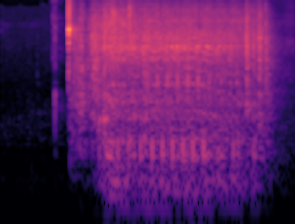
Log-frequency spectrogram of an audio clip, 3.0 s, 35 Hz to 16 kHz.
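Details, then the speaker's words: 1982 Honda GL1100 Goldwing, sat 12+ years, after starter repair: starter whir, then it catches and runs ragged on only some cylinders for about two seconds before dying. "Turns out I might have started the starter some more, and now she cranks."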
